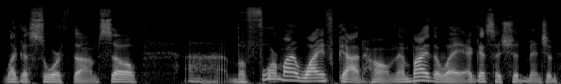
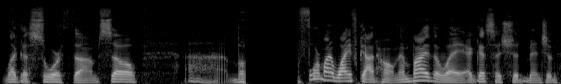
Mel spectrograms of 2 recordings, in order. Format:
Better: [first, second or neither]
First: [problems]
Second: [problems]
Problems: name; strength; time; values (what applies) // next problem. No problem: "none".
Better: first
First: none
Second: audio freezing; at 2.5 s for 0.5 s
